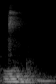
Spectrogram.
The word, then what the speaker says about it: 옴: 옴. 응. 온 그거 말밝은 모양처럼 이렇게 이게 그 뭐지? 오메가. 쓸 때 얘를 이렇게 쓰고 이거 읽을 때 뭐라고 읽는다? 옴이라고 읽는 거야.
